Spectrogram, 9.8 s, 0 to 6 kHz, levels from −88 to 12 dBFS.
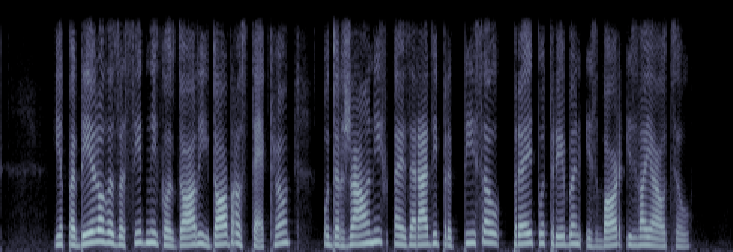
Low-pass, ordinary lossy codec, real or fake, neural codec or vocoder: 5.4 kHz; none; fake; codec, 16 kHz, 1 kbps, FunCodec, trained on LibriTTS, 50 frames a second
